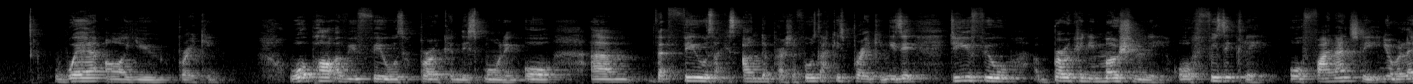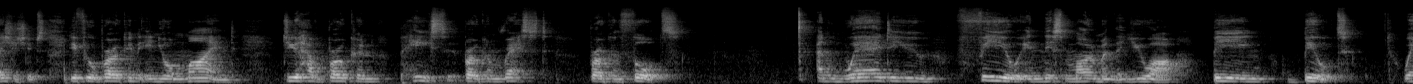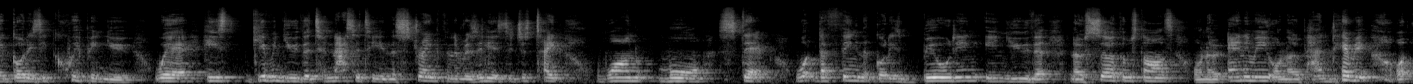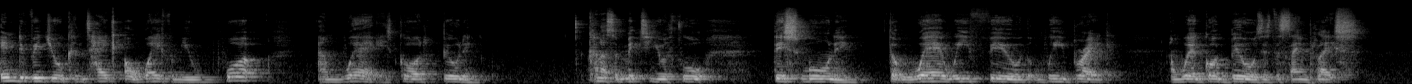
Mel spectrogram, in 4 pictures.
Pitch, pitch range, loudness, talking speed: 135 Hz, 120-155 Hz, -26 LUFS, 155 wpm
